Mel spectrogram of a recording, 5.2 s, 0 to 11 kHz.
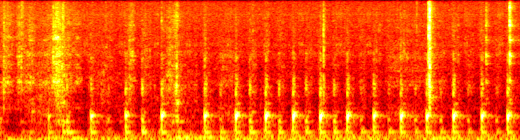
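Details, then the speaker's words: Karcher HD 6/15 pressure washer motor after replacing a melted switch (has 20-degree thermal fuse): sharp hollow knock repeating about four times a second, unevenly, as the motor turns; rotor has play in its housing, possibly from the melted switch; motor to be disassembled. "the problem is that the switch is melting the rotor is playing in the case if you hear I"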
